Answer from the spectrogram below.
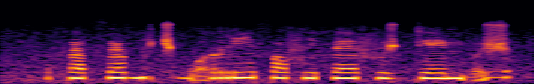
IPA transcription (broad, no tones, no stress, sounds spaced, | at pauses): θ ɐ θ œ b i t͡ʃ b ɔ̰ r i θ ɔ f i θ ɛ f ʏ ʒ k e mʲ ɔ̰ ʒ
